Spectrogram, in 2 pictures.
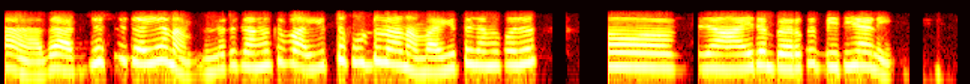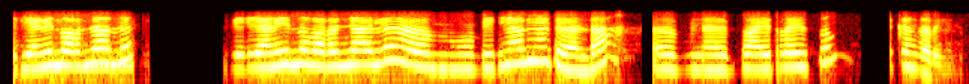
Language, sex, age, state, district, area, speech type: Malayalam, female, 45-60, Kerala, Thiruvananthapuram, urban, conversation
